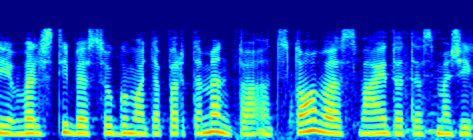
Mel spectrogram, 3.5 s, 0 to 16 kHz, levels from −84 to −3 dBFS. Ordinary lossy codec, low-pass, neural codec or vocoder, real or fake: Opus, 64 kbps; 7.2 kHz; none; real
